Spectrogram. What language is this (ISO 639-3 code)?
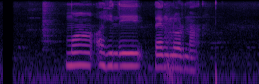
nep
